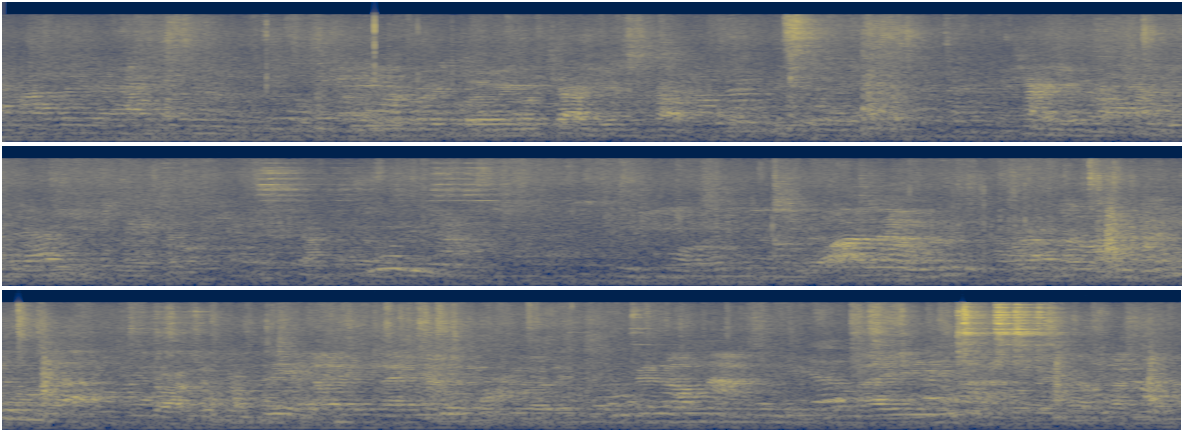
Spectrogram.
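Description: Metal utensils clink against dishes.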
